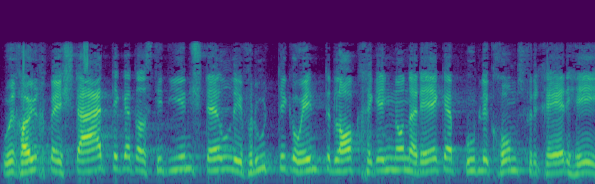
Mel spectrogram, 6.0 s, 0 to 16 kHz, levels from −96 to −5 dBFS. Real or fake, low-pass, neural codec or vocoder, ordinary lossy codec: real; 7.2 kHz; none; none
